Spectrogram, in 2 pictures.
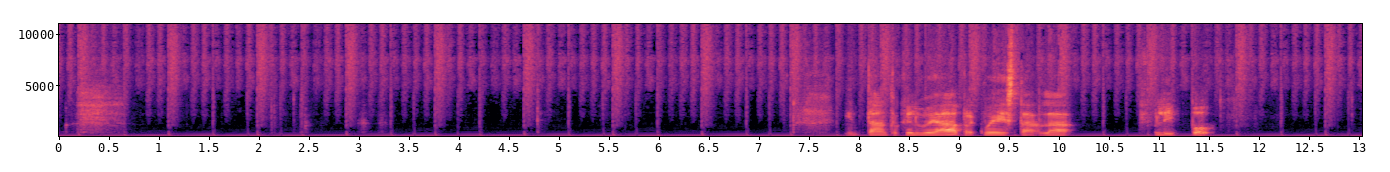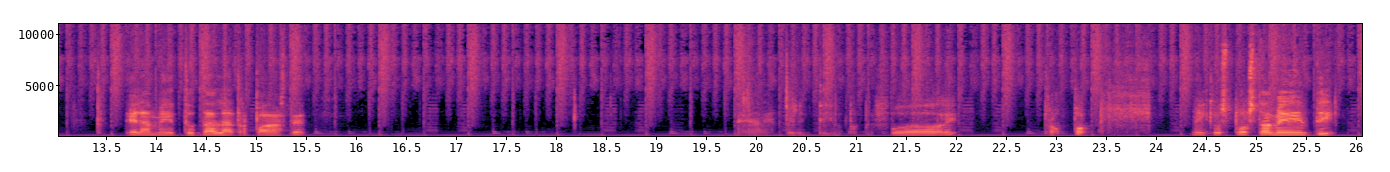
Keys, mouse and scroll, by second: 8.2 click, 11.6 click, 12.9 click, 14.7-16.7 drag, 17.8 ctrl+scroll up 2, 18.5 click, 19.8 click, 20.8 KP_0, 21.8 Right, 25.7 shift+Left.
